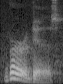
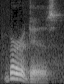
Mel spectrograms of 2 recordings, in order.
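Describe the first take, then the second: The two takes are said the same way.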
